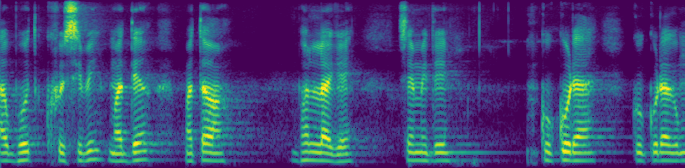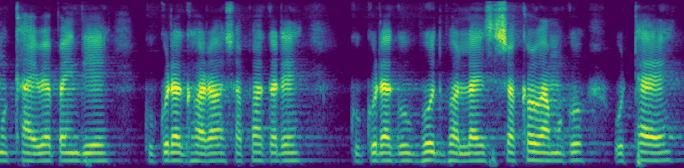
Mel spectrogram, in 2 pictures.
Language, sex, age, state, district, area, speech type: Odia, male, 18-30, Odisha, Jajpur, rural, spontaneous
